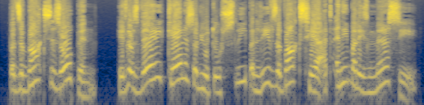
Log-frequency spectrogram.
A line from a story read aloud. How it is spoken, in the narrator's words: cried Carl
